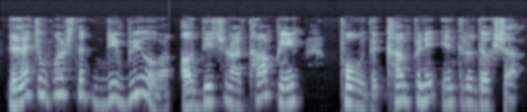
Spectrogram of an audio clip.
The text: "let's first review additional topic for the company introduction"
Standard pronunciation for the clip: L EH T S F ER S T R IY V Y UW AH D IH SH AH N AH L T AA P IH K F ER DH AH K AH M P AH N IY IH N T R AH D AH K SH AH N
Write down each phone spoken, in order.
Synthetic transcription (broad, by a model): L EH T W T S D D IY B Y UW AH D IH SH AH N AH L T AA P IH K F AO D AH K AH M P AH N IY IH N T R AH D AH K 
